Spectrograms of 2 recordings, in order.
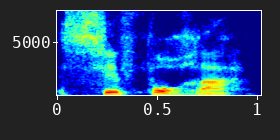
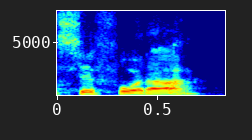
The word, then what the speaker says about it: Sephora: É seforr. Ah, então desculpem. Seporrá cider community. É que o pessoal aqui no Brasil fala seforá e mas com a marca francesa parece que a pronúncia correta é seforr.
